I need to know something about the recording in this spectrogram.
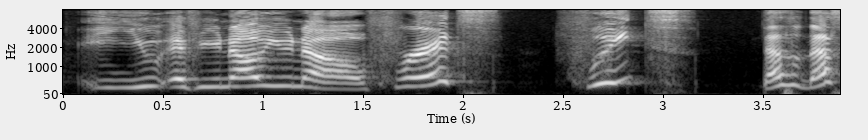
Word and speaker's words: Fritz: Fritz.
